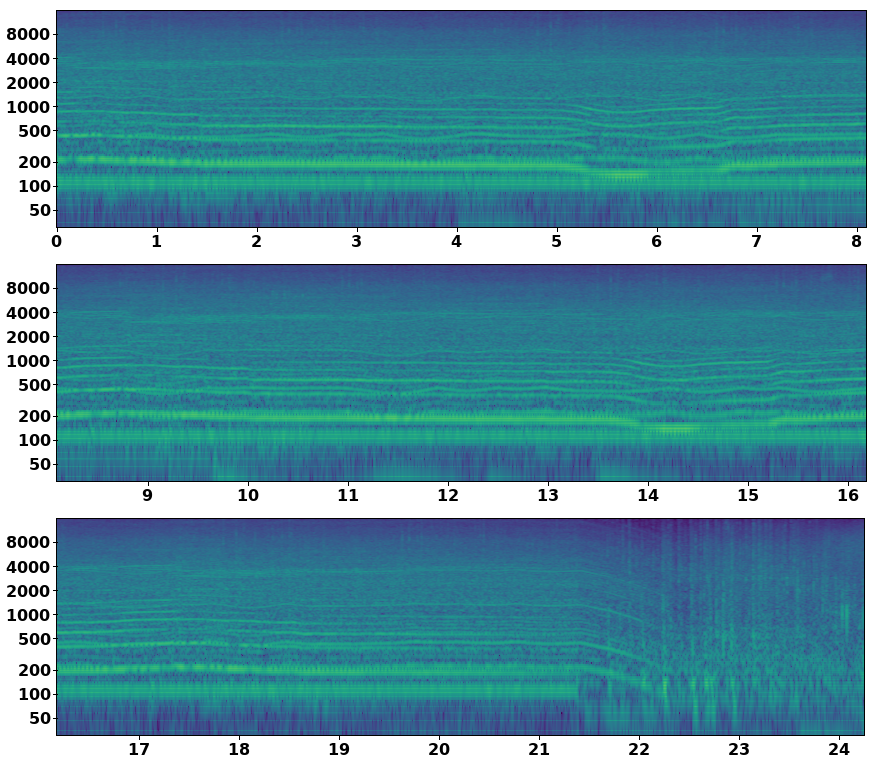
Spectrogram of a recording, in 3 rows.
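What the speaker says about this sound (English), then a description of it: "Okay, the chainsaw's going to start over." A chainsaw in Farming Simulator 25 runs steadily at high revs while cutting an oak tree, its engine pitch dipping twice under load before it shuts off near the end.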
